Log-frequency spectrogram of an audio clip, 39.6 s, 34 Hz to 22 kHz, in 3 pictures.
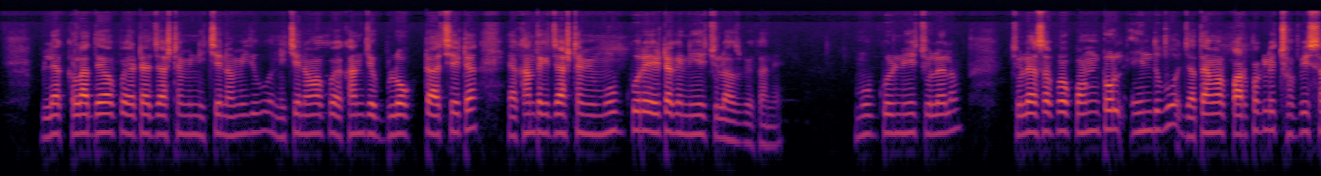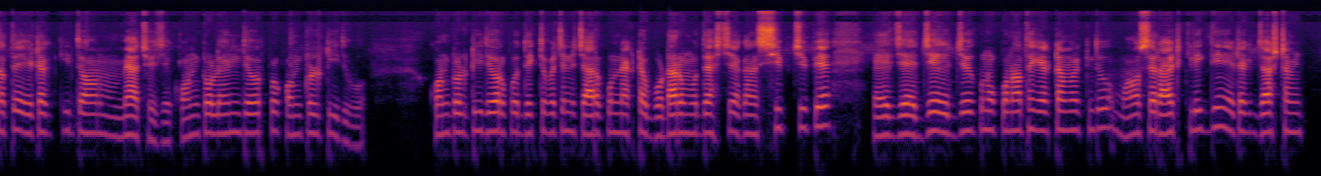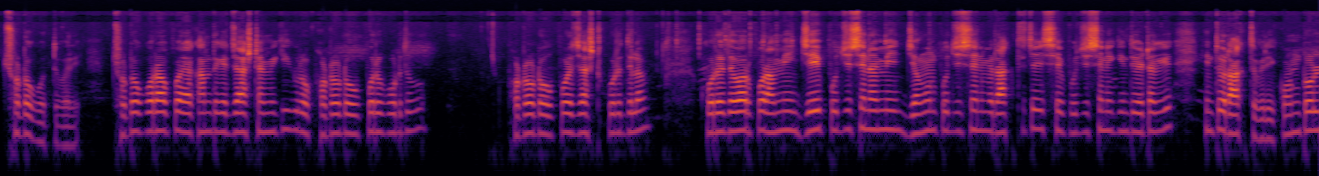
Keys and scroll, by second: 12.9 ctrl+KP_Subtract, 17.9 t, 34.7 ctrl+KP_Add.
